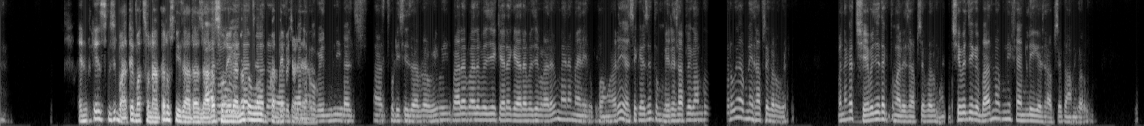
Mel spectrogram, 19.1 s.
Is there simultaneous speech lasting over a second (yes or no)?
yes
